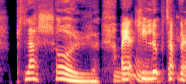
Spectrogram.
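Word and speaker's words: Plageoles: but there is a winery called domain plus plol plol I actually looked up the pronunciation for that so I actually believe that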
